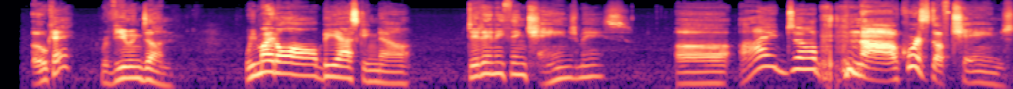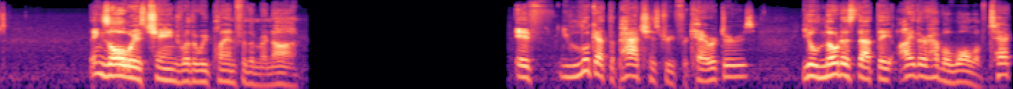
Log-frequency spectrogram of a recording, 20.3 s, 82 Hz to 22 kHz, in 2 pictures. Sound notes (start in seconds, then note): 8.2 laughs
